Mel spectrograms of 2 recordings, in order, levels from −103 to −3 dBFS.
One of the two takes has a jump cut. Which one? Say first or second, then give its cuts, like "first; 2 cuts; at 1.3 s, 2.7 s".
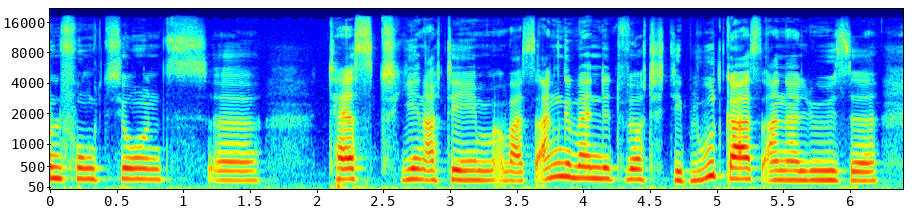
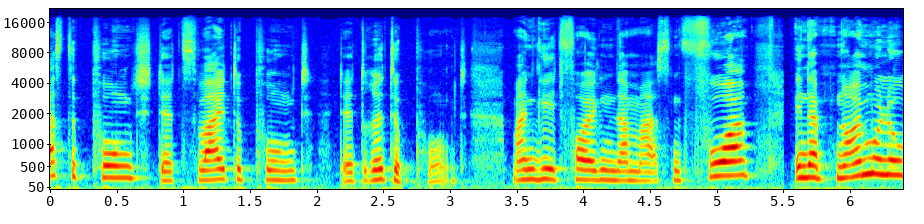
second; 1 cut; at 5.5 s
